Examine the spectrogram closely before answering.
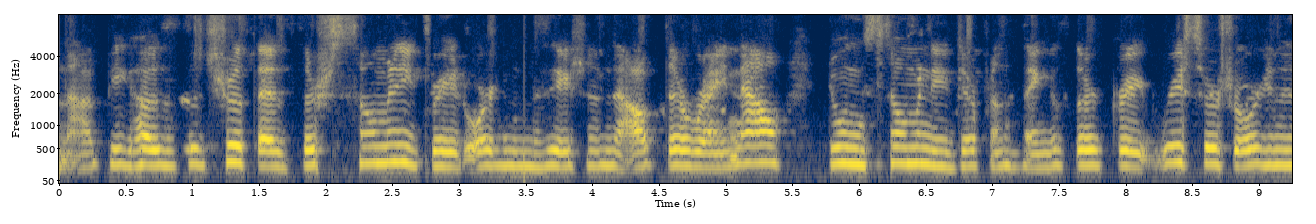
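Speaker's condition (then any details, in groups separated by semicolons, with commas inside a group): ALS; young onset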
